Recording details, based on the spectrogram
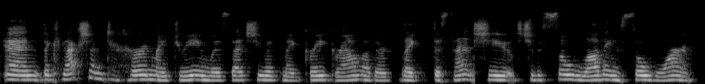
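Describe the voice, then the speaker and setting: A woman's voice: medium pitch, little pitch movement, normal speed, warm tone, low-quality recording. A woman, a podcast guest earnestly telling a personal story and repeating phrases for emphasis. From Canada.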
